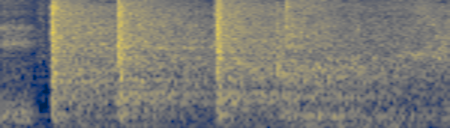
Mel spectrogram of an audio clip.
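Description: A steady rushing noise that starts suddenly about a quarter second in, with a few sharp clicks through it.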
